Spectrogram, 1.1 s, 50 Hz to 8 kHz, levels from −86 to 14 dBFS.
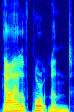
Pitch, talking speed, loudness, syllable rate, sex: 145 Hz, 215 wpm, -18 LUFS, 6.1 syllables/s, male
